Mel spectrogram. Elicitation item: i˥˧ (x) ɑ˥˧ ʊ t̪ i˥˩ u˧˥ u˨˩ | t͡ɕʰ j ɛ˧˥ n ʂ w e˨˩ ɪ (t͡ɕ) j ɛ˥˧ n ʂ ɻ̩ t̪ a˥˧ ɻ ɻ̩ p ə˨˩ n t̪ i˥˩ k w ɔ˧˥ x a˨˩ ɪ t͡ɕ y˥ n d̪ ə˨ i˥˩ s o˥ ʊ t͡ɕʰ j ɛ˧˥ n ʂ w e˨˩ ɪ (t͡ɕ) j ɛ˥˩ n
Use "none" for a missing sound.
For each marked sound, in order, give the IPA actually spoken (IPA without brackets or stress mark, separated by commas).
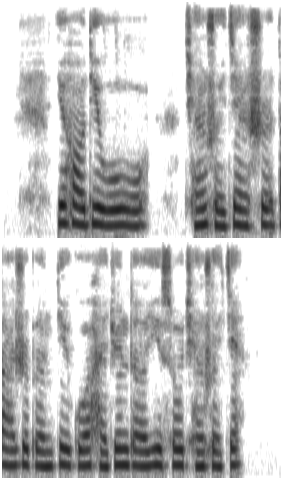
x, t͡ɕ, t͡ɕ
